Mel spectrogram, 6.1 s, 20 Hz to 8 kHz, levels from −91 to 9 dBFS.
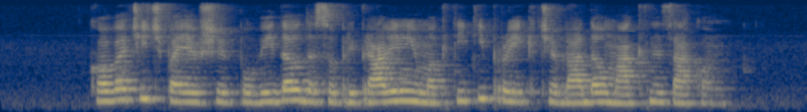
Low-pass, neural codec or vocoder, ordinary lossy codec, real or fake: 7.2 kHz; none; none; real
